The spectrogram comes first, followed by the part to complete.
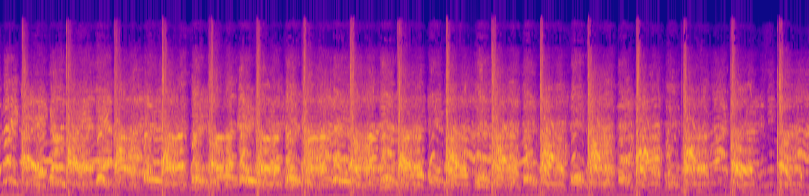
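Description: Matam: a crowd of mourners beating their chests with open hands in a steady rhythm, about two slaps a second, under a crowd of men's voices calling out together.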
